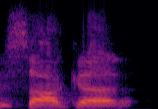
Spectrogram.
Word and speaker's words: Sokka: That's right, I'm Sokka. It's pronounced with an Aka, young ladies.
